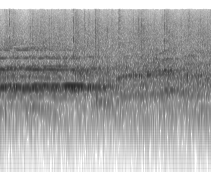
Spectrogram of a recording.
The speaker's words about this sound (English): Why don't you give them a big cheer as they come up?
